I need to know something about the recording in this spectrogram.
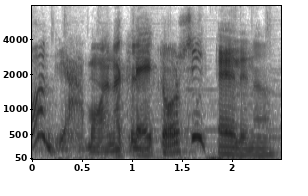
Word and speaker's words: Elena: o andiamo anacleto sì elena si pronuncia con la è aperta ovviamente solo la prima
